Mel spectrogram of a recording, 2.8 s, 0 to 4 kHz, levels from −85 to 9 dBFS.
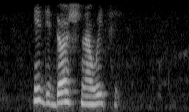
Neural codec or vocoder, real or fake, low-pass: codec, 16 kHz in and 24 kHz out, 1 kbps, XY-Tokenizer; fake; 3.6 kHz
